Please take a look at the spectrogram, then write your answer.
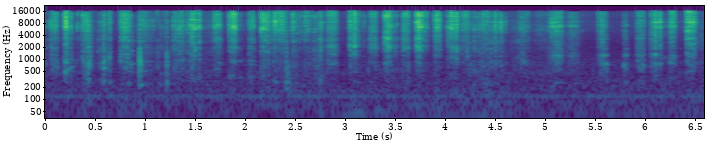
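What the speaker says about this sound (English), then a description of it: "then I'm going to cut that circle out" Scissors snip through paper while a traced circle is cut out, giving steady, close rasping cuts in quick irregular bursts with no voice over them.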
